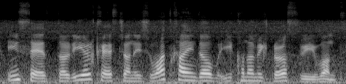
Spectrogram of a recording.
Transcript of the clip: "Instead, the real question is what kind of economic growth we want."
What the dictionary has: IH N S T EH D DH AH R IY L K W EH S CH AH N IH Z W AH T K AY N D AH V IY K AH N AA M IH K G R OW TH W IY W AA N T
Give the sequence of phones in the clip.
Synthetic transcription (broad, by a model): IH N S T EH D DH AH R IY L K W EH S CH AH N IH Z W AH T K AY N D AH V IY K AH N AA M IH K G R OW S W IY W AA N T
